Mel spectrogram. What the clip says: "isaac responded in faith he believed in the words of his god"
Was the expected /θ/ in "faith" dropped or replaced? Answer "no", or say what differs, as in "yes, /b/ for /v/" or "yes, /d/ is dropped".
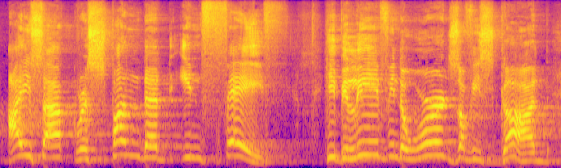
no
